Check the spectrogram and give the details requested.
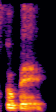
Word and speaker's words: Gobeil: uh francisco bay or montico bay so it's go bay um but i'm not marianne okay that's it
